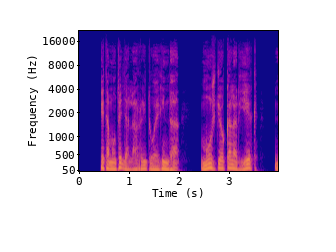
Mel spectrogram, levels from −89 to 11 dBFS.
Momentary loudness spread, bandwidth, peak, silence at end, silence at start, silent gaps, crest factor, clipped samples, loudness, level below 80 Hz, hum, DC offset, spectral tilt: 9 LU; 15.5 kHz; -8 dBFS; 0 s; 0.45 s; 2.30-2.44 s; 16 dB; under 0.1%; -25 LUFS; -38 dBFS; none; under 0.1%; -7 dB/octave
